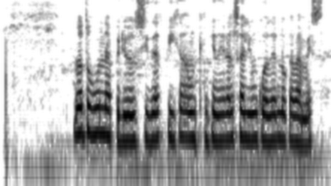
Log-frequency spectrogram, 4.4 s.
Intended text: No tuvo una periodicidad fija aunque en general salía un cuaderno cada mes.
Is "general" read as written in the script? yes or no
yes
